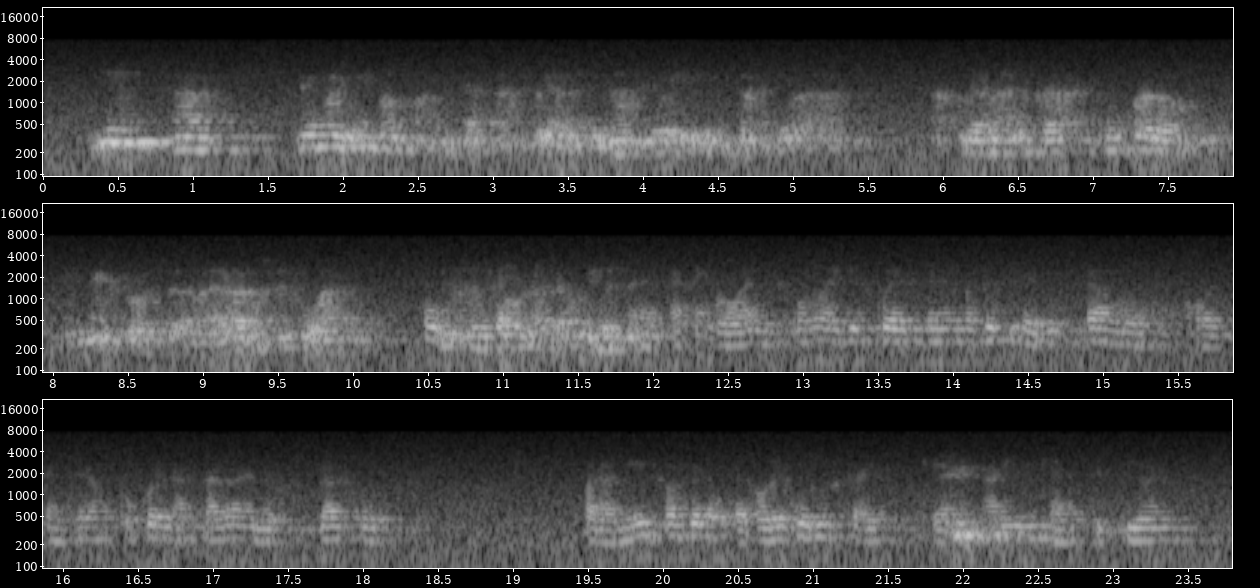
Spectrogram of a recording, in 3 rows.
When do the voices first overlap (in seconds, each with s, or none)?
10.5 s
